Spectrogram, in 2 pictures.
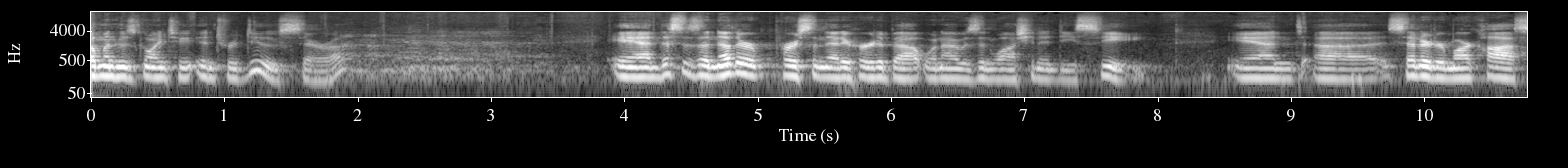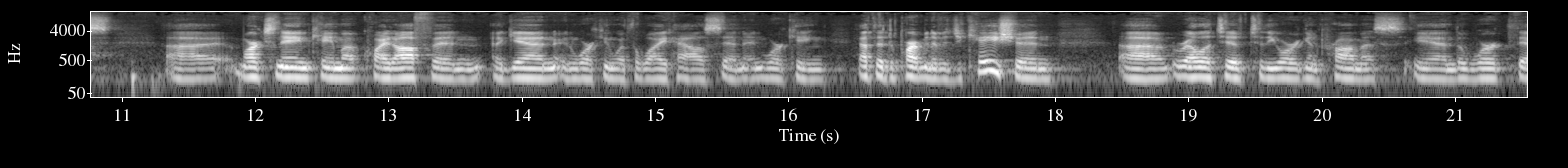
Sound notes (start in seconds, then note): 1.8 laughter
